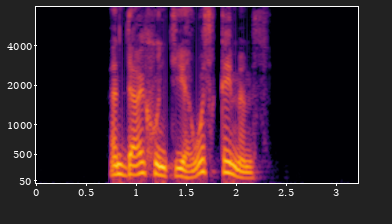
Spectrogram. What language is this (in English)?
Kabyle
